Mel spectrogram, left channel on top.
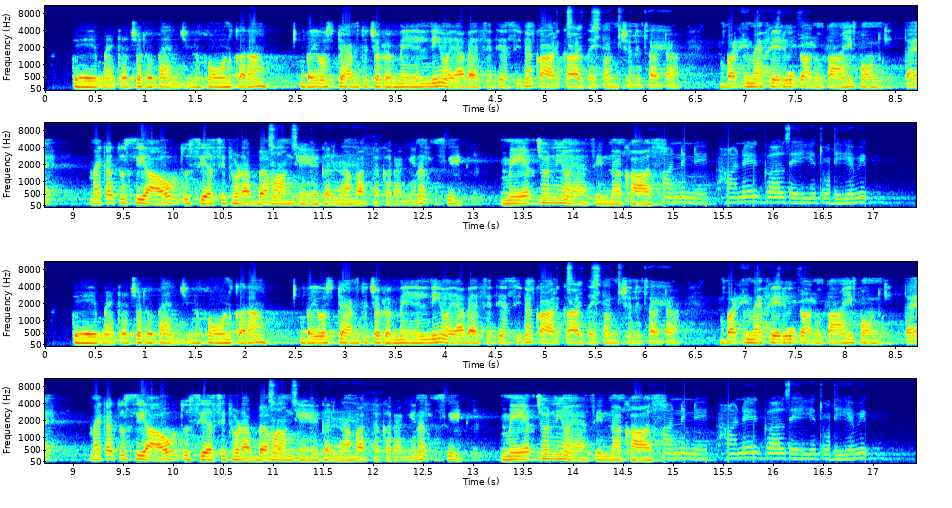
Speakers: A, on the right; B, on the left.
A: ਤੇ ਮੈਂ ਕਿਹਾ ਚਲੋ ਭੈਣ ਜੀ ਨੂੰ ਫੋਨ ਕਰਾਂ ਬਈ ਉਸ ਟਾਈਮ ਤੇ ਚਲੋ ਮੇਲ ਨਹੀਂ ਹੋਇਆ ਵੈਸੇ ਤੇ ਅਸੀਂ ਨਾ ਘਰ-ਘਰ
B: ਅੱਛਾ ਅੱਛਾ
A: ਦਾ ਹੀ ਫੰਕਸ਼ਨ
B: ਠੀਕ
A: ਸਾਡਾ
B: ਹੈ
A: ਬਟ
B: ਹਾਏ
A: ਮੈਂ
B: ਭਾਜੀ
A: ਫੇਰ ਵੀ
B: ਅਜੇ
A: ਤੁਆਨੂੰ ਤਾਂ ਹੀ ਫੋਨ ਕੀਤਾ ਐ ਮੈਂ ਕਿਹਾ ਤੁਸੀਂ ਆਓ ਤੁਸੀਂ ਅਸੀਂ ਥੋੜ੍ਹਾ ਬਹ
B: ਅੱਛਾ
A: ਵਾਂਗੇ
B: ਅੱਛਾ ਠੀਕ
A: ਗੱਲਾਂ
B: ਹੈ
A: ਬਾਤਾਂ ਕਰਾਂਗੇ ਨਾ ਤੁਸੀਂ ਮੇਲ ਚੋਂ ਨੀ ਹੋਇਆ ਸੀ ਇੰਨਾ ਖਾਸ
B: ਹਾਂ ਨਈਂ ਨਈਂ, ਹਾਂ ਨਈਂ ਗੱਲ ਸਹੀ ਐ ਤੁਆਡੀ ਐ ਵੀ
